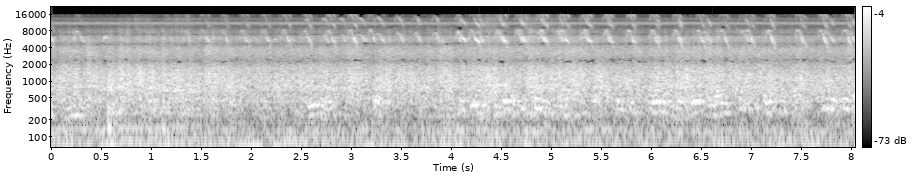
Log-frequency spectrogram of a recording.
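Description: Songbird nestlings begging in the nest cup: thin, high chirps in a fast run of about five a second, growing clearer after a couple of seconds, over a steady hiss.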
